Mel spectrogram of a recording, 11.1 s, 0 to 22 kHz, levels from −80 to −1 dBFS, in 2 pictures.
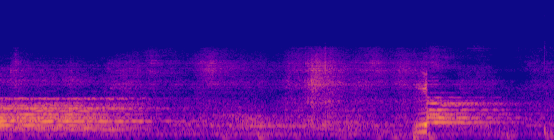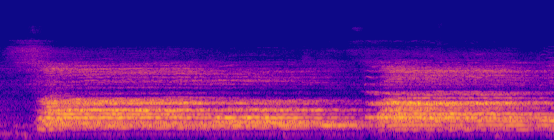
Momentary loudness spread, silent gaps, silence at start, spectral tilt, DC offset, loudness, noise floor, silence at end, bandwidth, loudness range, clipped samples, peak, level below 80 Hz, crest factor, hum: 20 LU; none; 0 s; -5.5 dB/octave; under 0.1%; -20 LUFS; -46 dBFS; 0 s; 7.6 kHz; 17 LU; under 0.1%; -4 dBFS; -60 dBFS; 18 dB; none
